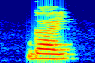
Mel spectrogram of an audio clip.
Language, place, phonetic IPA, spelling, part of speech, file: Russian, Saint Petersburg, [ɡaj], гай, noun, LL-Q7737 (rus)-гай.wav
- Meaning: small grove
